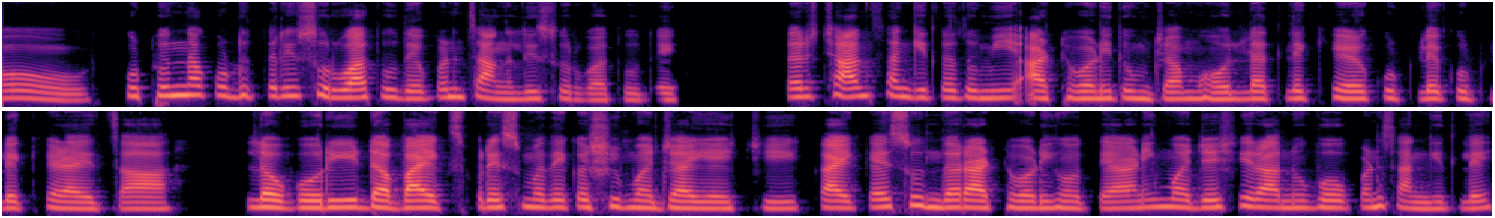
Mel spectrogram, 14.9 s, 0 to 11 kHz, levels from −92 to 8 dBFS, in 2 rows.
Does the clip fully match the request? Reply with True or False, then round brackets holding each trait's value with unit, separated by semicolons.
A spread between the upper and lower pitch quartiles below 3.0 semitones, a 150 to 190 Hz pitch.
True (2.5 semitones; 185 Hz)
